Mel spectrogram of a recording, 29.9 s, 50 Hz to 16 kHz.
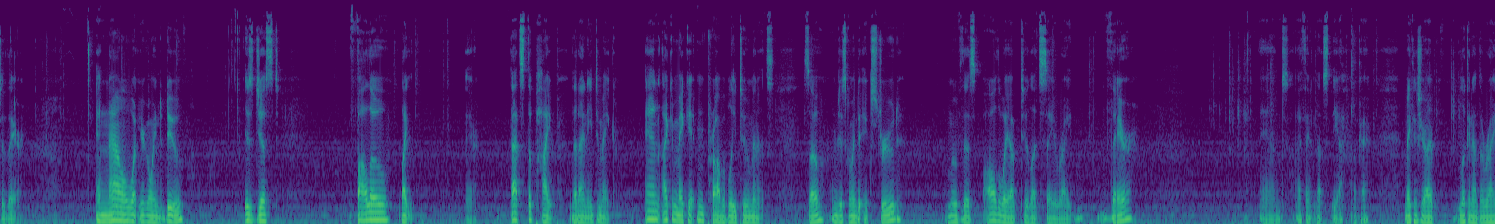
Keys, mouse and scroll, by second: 2.5 KP_7, 4.1 KP_1, 4.8 z, 5.4-6.2 shift+scroll down 14, 6.6-7.1 scroll down 3, 8.5 scroll down 4, 9.1-9.5 shift+scroll up 6, 10.4 shift+scroll up 5, 18.0 e, 23.3-24.1 shift+scroll up 10, 24.9 scroll down 5, 26.8 ctrl+KP_3, 27.4 z, 28.1-28.5 scroll up 3, 28.8-29.2 ctrl+scroll down 7, 29.2-29.9 shift+scroll up 11.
